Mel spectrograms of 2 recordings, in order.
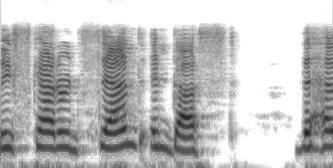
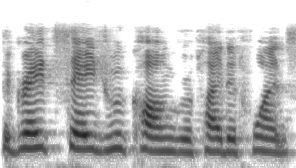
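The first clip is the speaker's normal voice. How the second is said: ordinary delivery, nothing marked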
